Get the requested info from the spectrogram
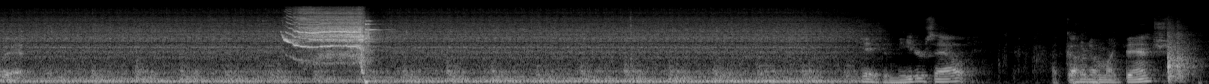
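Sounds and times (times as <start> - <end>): pump running: 0.0 - 8.8
loud squeal dropping in pitch: 2.8 - 3.9.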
